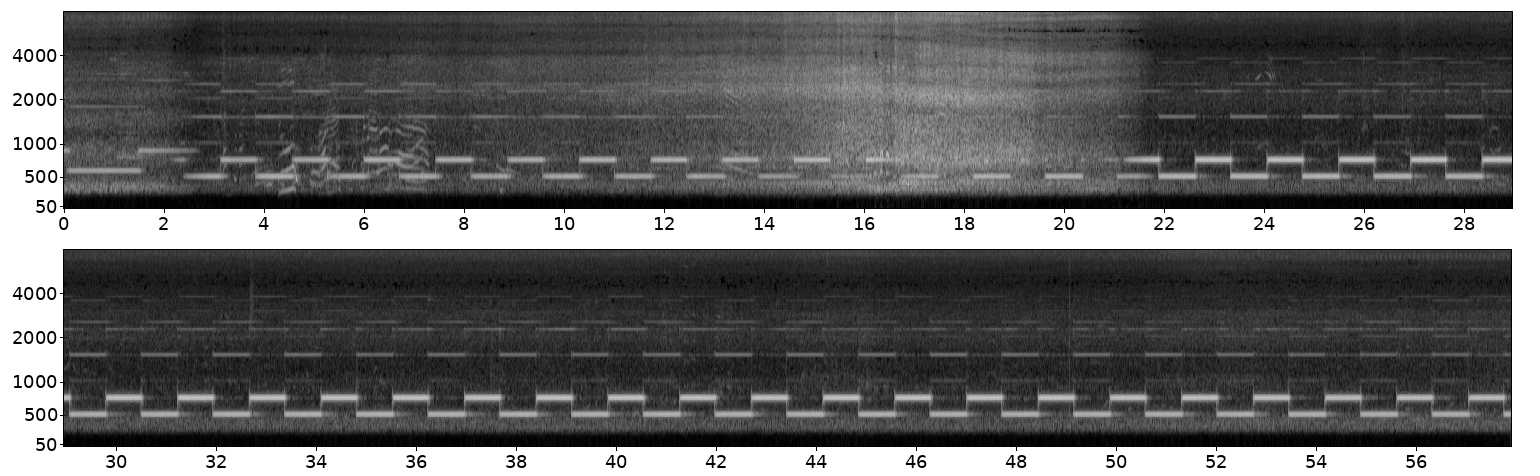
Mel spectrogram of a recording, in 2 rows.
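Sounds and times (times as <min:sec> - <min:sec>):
level crossing alarm tones: 0:00.0 - 0:24.9.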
